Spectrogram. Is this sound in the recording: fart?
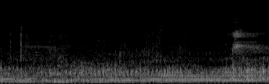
no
